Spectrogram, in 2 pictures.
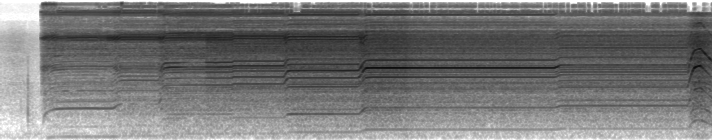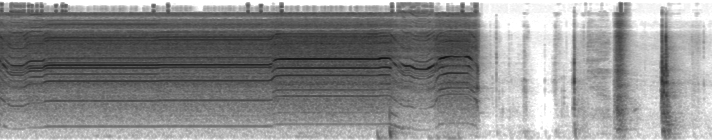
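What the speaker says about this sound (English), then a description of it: "I'll drill a little pilot hole first to get started" A power drill whines at a steady pitch that steps up and down as it drills a pilot hole in a kayak fitting, then stops, followed by a few brief knocks.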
